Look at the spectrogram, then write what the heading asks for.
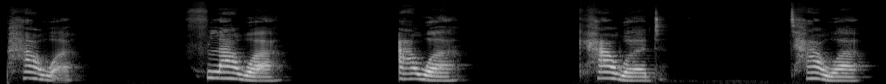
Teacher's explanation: this is a combination of /aʊ/ and /ə/ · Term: triphthong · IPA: /aʊə/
